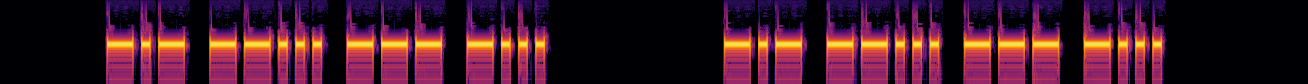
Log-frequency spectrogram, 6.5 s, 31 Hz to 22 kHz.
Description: Morse code, heard as a keyed tone, about 28 wpm, 700 Hz. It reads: K7OB K7OB
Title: USA Call Signs - 4 Characters - Repeated 2x - 28wpm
